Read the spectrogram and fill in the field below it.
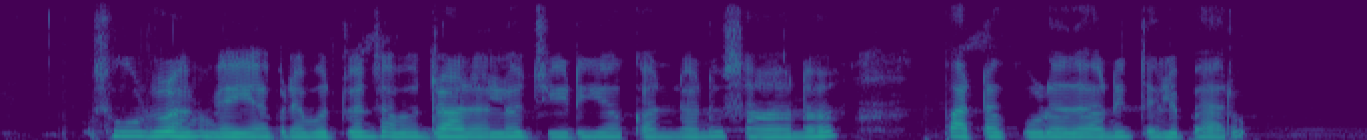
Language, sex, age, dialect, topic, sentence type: Telugu, female, 25-30, Telangana, agriculture, statement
